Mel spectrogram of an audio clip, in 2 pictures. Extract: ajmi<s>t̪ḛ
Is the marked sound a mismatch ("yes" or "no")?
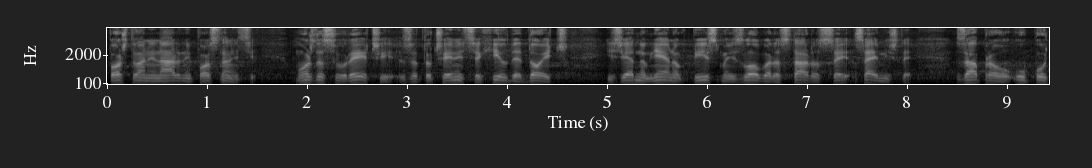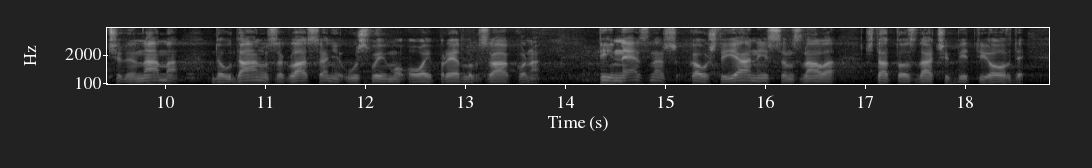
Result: yes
